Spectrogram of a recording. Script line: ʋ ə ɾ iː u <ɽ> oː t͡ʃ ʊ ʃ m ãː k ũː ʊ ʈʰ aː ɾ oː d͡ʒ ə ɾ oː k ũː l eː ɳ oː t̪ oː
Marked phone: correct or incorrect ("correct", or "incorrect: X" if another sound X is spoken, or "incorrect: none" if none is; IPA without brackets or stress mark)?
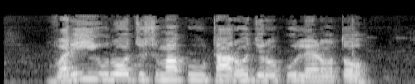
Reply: incorrect: ɾ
